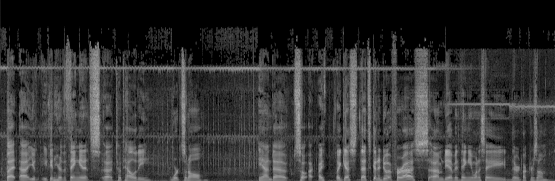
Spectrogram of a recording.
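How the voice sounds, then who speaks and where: A man talks at a moderate pace in an ordinary speaking voice. His pitch is fairly high, with fairly even intonation. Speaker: radio host. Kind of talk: radio show hosting over a video call, casual chat. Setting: home studio, video call. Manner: easygoing, chatty, playful.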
